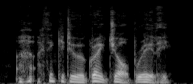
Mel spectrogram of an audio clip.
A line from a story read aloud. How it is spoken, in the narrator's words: she continued in a panicky tone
